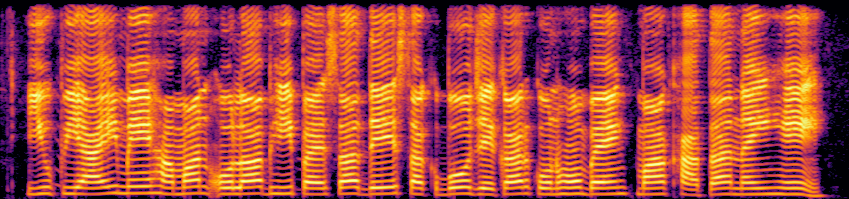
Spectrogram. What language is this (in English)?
Chhattisgarhi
